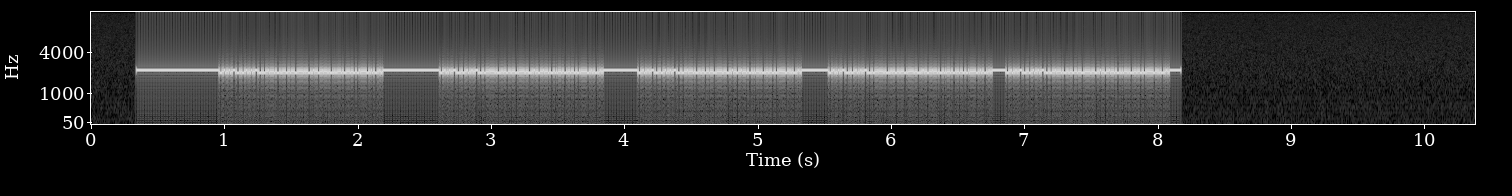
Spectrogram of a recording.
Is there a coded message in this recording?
Yes: 300-baud modem data (Bell 103 tones) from 0.3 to 8.2 s, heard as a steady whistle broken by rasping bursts, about 300 baud, 200 Hz shift.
